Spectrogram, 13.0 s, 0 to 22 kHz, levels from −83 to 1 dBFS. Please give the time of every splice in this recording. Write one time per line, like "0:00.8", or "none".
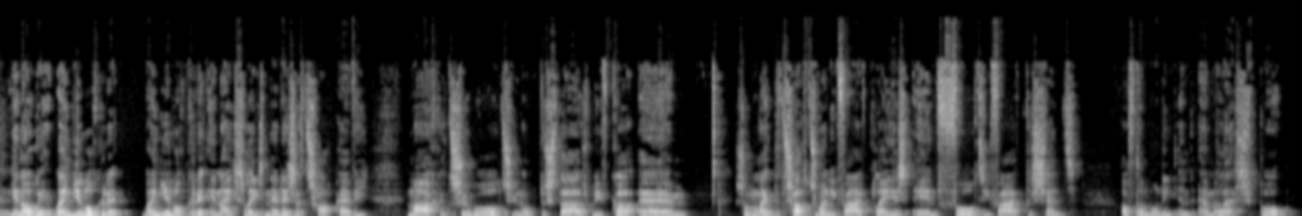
0:02.5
